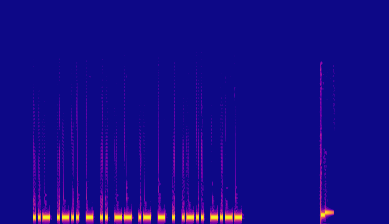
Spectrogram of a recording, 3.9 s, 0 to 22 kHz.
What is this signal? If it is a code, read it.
Morse code, heard as a keyed tone, about 52 wpm, 700 Hz. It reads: ULTIMATELY
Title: Sentences from Top 1200 Words - New Word Drill - 50wpm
